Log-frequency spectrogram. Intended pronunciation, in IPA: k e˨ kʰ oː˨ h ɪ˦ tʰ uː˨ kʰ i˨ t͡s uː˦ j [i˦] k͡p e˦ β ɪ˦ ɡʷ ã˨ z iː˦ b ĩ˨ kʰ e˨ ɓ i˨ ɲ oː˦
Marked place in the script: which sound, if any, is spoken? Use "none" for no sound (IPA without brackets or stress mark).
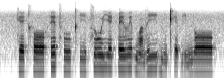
e˦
